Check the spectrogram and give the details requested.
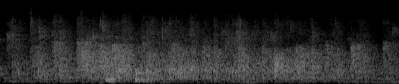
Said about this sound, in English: Okay, thank you very much. Thank you. Let's give them a clap.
